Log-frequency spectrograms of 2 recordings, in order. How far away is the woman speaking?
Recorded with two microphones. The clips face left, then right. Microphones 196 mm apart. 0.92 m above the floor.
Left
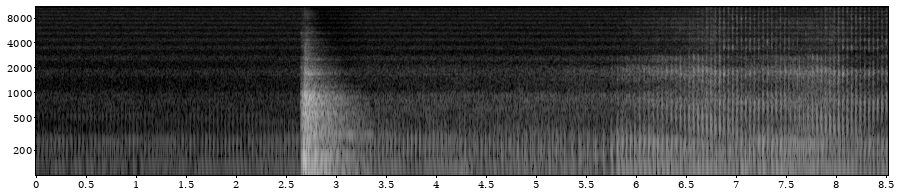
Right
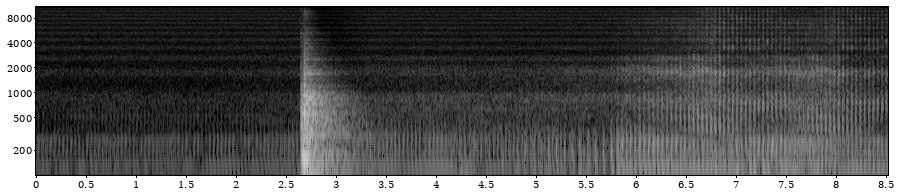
I don't hear a woman speaking.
